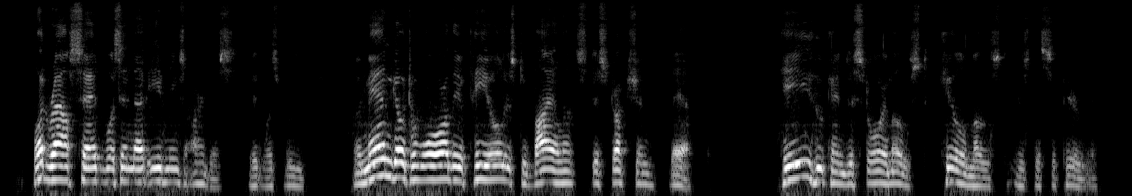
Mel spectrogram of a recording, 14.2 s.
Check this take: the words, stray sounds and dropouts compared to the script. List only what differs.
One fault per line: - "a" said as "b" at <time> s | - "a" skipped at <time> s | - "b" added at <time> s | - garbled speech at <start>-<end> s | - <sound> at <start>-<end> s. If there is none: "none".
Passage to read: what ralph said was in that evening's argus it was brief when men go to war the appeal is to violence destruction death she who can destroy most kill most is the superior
- "she" said as "he" at 9.7 s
